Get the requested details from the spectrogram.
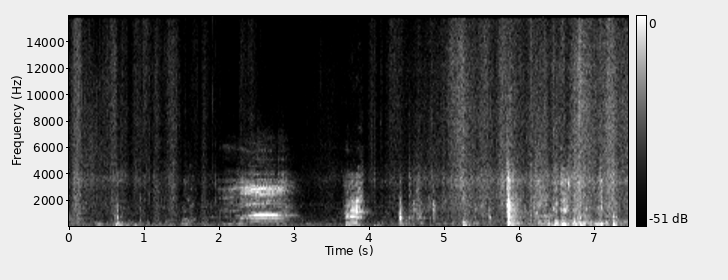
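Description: Hooves and feet shuffle and rustle in straw.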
